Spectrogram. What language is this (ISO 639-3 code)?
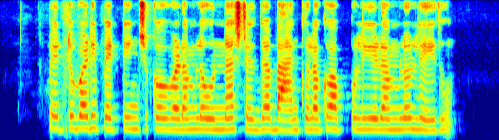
tel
